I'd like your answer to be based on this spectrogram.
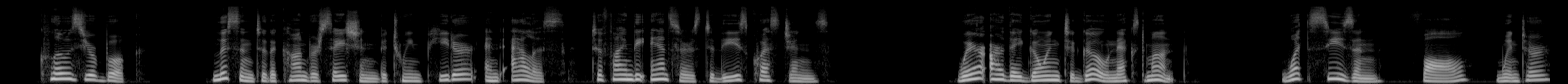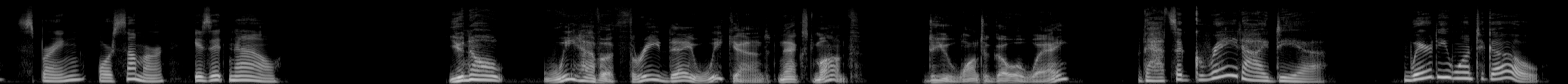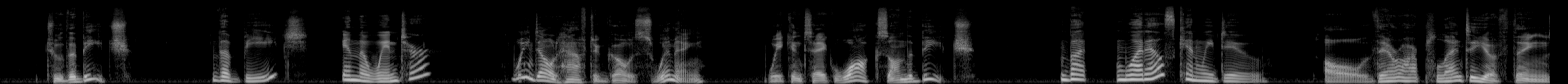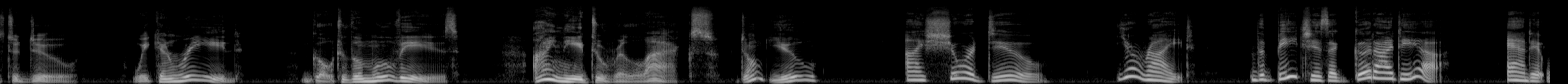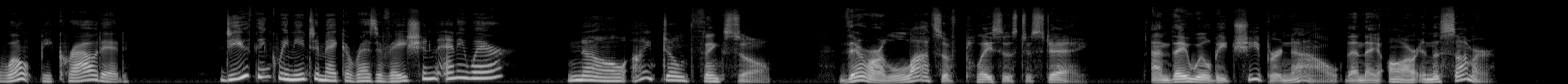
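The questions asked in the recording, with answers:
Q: Where are they going to go next month?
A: To the beach

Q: What season, fall, winter, spring, or summer, is it now?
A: Winter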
